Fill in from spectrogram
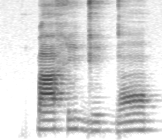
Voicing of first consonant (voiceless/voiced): voiceless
